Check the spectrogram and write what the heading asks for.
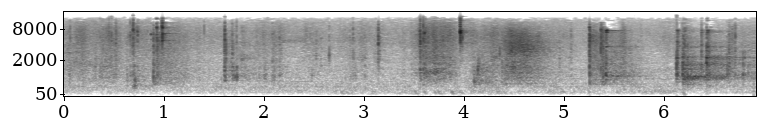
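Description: A sheet of celluloid being handled on a workbench: light clicks and taps, with short rustling scrapes that come more often and louder in the second half.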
